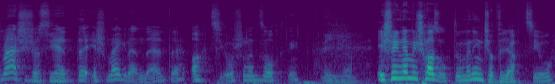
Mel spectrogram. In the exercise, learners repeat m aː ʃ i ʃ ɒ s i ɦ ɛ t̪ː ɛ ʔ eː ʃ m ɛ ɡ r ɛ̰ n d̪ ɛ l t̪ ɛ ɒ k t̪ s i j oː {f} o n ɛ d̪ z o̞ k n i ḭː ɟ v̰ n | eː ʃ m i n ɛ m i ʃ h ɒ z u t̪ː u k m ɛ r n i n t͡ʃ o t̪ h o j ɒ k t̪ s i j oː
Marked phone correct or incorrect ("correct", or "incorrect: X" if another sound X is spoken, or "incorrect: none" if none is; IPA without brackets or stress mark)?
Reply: incorrect: ʃ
